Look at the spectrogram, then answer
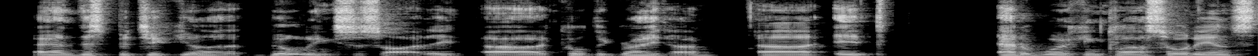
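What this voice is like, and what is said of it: Australian accent. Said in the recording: “as you can tell from my accent, I'm down under”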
